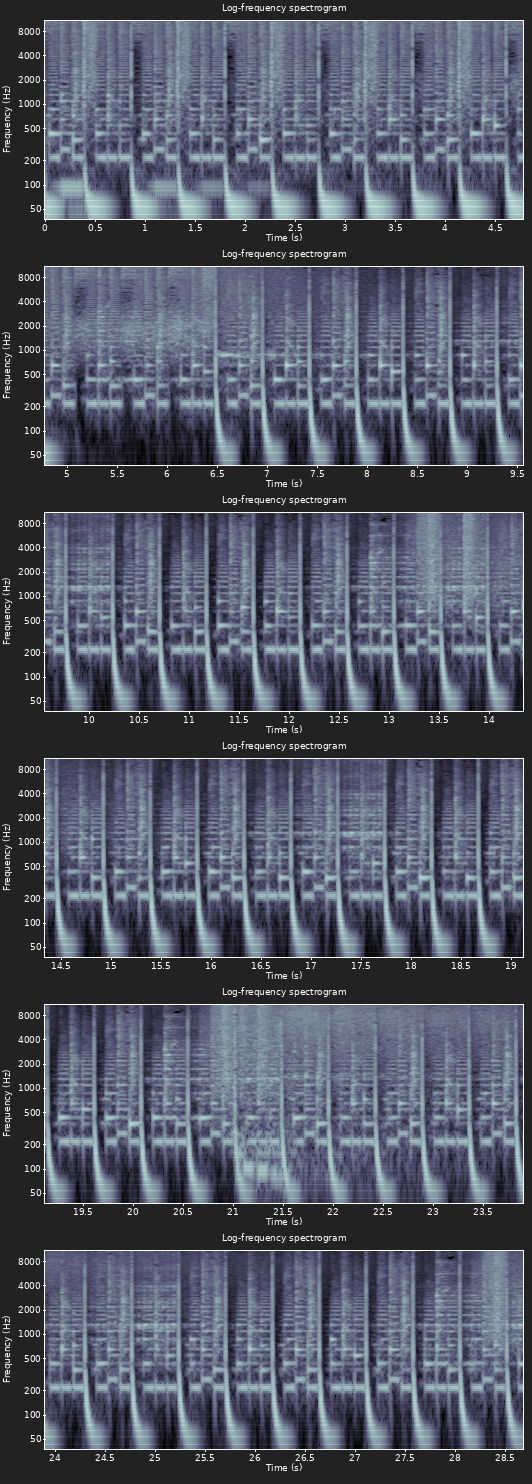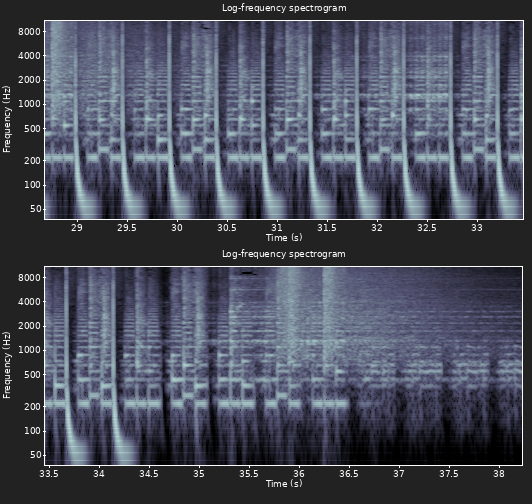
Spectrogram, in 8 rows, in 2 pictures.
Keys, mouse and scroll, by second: 1.8 click, 1.9 middle click, 1.9 middle click, 2.9 middle click, 3.8 click, 4.8 click, 5.3 click, 6.2 click, 7.0 right click, 8.6 click, 10.5 scroll down 1, 11.1-11.5 scroll up 1, 11.5 Escape, 12.8 Return, 14.7 click, 16.4 click, 16.7 Escape, 17.1 click, 17.4 click, 18.8-19.6 typing, 20.6 Return, 22.7-23.8 typing, 24.4 Return, 25.4 click, 27.4 click, 27.9 click, 28.2 Escape, 30.0-31.1 drag, 32.6 Delete, 33.5-35.4 middle drag, 33.5 scroll, 34.2-35.3 scroll, 35.3 scroll, 36.0-37.0 typing, 38.1 Return.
